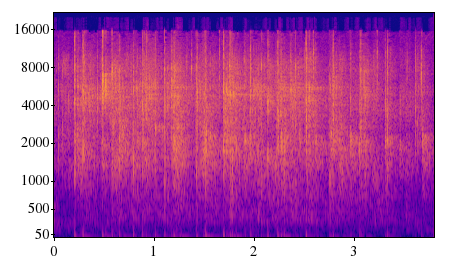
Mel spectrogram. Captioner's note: applause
